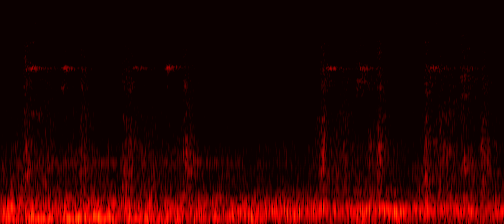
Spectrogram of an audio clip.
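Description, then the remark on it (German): A tram in Germany rumbles past, its wheels letting out thin, high metallic squeals in short repeated bursts over a steady low rolling roar. “Straßenbahn. Die lauteste in Deutschland.”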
